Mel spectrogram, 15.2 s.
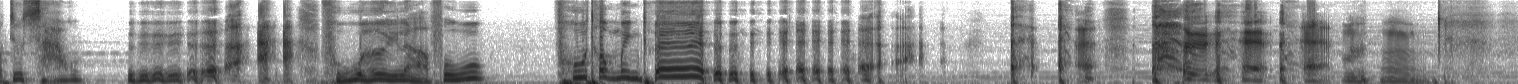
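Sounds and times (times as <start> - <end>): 
speech: 0.0 - 4.9, 5.6 - 9.1, 10.8 - 14.3
laughter: 1.3 - 3.1, 7.0 - 9.5
person coughing: 10.1 - 14.2.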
